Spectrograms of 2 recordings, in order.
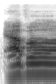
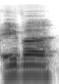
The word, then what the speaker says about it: Ava: their name i always get it i always mispronounce it ava or eva duvernay the the writer yeah ava she's uh doing the the fourth world movie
